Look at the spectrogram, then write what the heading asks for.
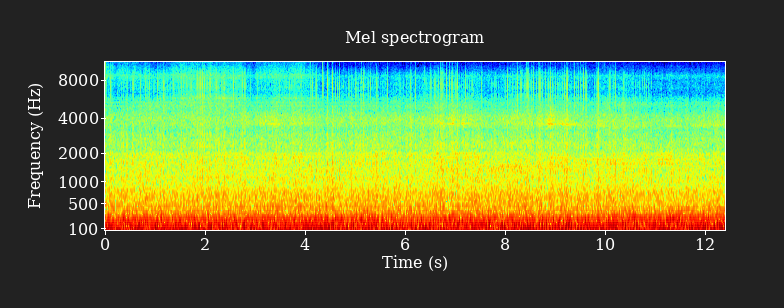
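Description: Steady low rumble of a Tokaido Shinkansen train running at speed, heard from inside the passenger car.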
